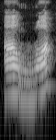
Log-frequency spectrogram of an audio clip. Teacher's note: را کے اوپر تشدید آئے گی تو اس سے موٹا پڑھیں گے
